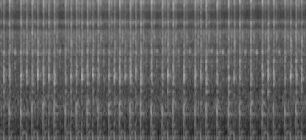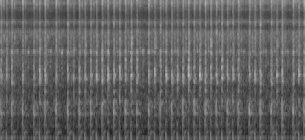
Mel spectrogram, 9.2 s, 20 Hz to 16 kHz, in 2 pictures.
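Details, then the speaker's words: John Deere 1010 tractor with a new Zenith 12566 carburetor, full rewire and new exhaust, just started on choke and warming up: even, regular exhaust pulses at a steady fast idle with no misses or knocks, running cleanly for now. "Sounds really good. That new exhaust is saving my ears."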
